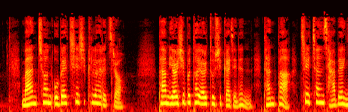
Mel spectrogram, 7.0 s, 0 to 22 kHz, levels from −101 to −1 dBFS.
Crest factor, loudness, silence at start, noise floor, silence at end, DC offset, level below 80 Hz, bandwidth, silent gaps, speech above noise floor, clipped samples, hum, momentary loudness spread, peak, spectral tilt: 18 dB; -28 LUFS; 0.2 s; -57 dBFS; 0 s; under 0.1%; -58 dBFS; 14.5 kHz; none; 30 dB; under 0.1%; none; 9 LU; -10 dBFS; -4 dB/octave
